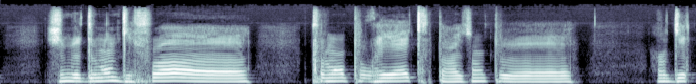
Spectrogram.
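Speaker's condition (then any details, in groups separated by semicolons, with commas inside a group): Congenital muscular dystrophy; present from birth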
